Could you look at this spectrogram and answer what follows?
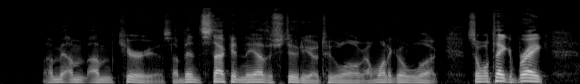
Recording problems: none

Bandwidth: 14.5 kHz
